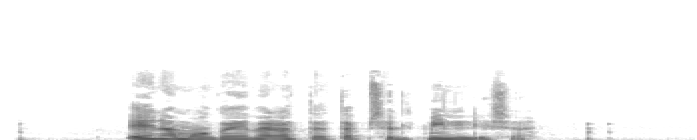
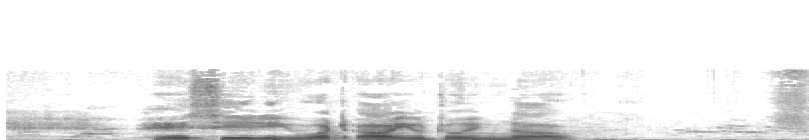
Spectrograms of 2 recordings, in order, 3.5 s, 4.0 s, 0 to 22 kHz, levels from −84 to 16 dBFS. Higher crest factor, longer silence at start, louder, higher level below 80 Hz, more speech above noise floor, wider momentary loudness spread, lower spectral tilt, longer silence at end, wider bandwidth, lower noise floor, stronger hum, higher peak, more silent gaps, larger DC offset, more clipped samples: about the same, 20 dB vs 18 dB; first, 0.65 s vs 0.05 s; second, -26 LUFS vs -22 LUFS; second, -78 dBFS vs -52 dBFS; first, 46 dB vs 32 dB; second, 11 LU vs 23 LU; about the same, -5 dB/octave vs -6 dB/octave; first, 0.85 s vs 0 s; about the same, 10.5 kHz vs 11.5 kHz; first, -72 dBFS vs -54 dBFS; neither; about the same, -8 dBFS vs -6 dBFS; neither; neither; neither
